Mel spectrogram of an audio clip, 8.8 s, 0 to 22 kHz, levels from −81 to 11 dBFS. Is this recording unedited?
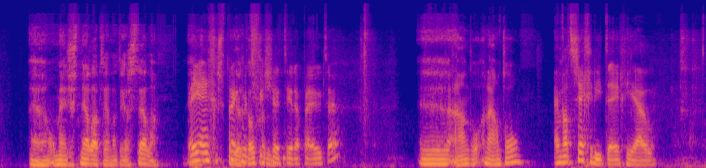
yes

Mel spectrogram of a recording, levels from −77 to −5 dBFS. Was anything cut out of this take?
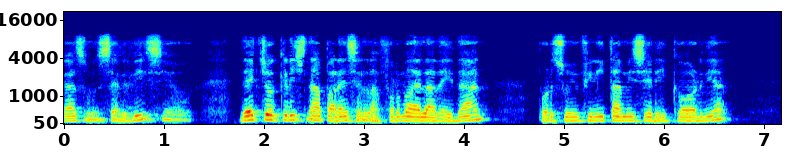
no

